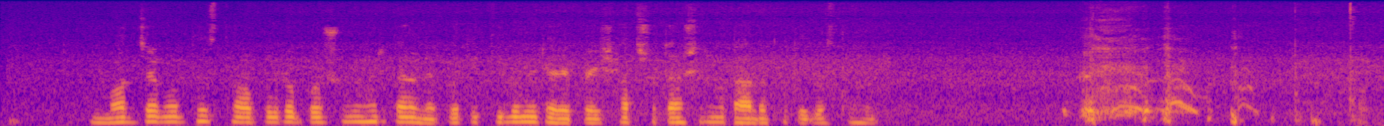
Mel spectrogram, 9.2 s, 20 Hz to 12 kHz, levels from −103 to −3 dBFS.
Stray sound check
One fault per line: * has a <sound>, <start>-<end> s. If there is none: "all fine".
* has a cough, 7.1-8.5 s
